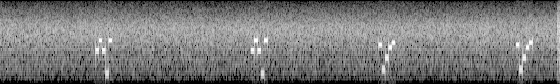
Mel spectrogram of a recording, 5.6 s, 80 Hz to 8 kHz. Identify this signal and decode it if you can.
Five-tone selective call (EIA), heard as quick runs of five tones, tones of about 30 ms, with radio hiss and a squelch burst at the end. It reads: 59559 59559 70368 70368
